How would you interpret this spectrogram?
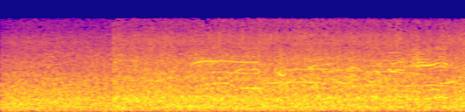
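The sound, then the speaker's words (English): Gentle, mild ocean waves suited to beginner surfers wash steadily against the shore during a surfing lesson for dogs, a continuous soft surf roar that stays even and fairly loud throughout, with faint voices drifting in the background. “The ocean greets new surfers with very mild waves, perfect for beginners.”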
